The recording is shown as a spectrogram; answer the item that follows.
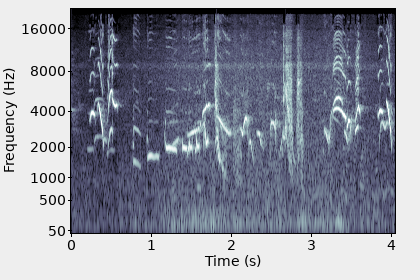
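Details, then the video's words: Oriental magpie-robin song as a stimulus for a quiet, low-fight bird: spaced sharp whistled notes and quick slurred phrases, some rising, some dropping, repeated with short gaps over a light hiss. "PANCINGAN AMPUH UNTUK KACER MALAS BUNYI DAN KURANG FIGHTER."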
